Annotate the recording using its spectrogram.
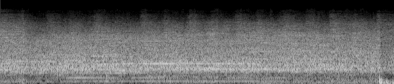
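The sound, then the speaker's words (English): A huge Philadelphia baseball stadium crowd cheers a 4-2 win in Game 3 of the National League Championship Series, a loud, continuous roar, thousands of voices blending into a dense wash of noise with scattered whoops, holding steady for the full four seconds. “Listen to this crowd.”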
